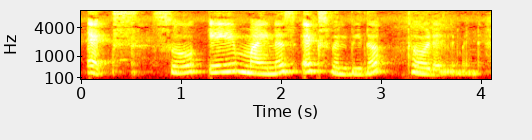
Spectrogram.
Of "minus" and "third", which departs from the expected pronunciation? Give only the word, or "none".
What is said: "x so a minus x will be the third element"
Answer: third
